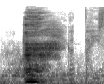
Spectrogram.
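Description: Luffy's voice from the One Piece anime: a man's breathy, strained voice saying one short word about half a second in, the start of a subtitled line.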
